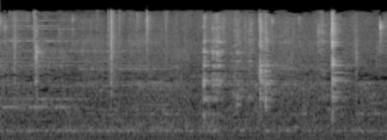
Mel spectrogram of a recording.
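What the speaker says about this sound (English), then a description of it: "So we have some oil in there flavored with onions" Oil flavored with onions and garlic sizzles in a pan while venison tenderloin is prepared, a steady broadband hiss broken by scattered spoon-scrape and clink transients, fairly quiet with no voices.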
